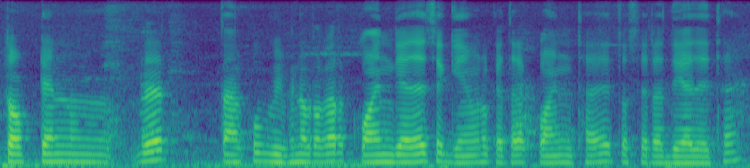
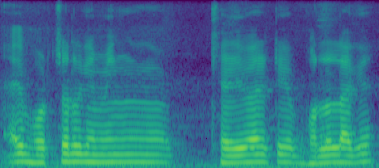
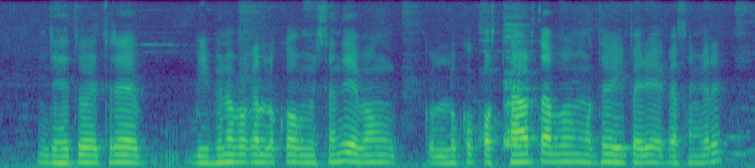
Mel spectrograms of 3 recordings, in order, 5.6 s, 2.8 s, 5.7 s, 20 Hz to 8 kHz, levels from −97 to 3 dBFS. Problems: constant background noise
